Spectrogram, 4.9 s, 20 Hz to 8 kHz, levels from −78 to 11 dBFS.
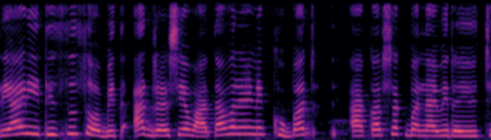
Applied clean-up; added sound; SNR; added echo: none; none; none; none.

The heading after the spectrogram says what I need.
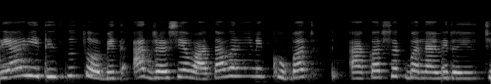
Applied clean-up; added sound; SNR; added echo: neural mask model DeepFilterNet 3.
